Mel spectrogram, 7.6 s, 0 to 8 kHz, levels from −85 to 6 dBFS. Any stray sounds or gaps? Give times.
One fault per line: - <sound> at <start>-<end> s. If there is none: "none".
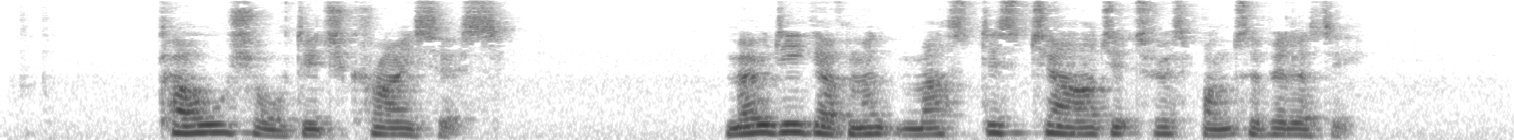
none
